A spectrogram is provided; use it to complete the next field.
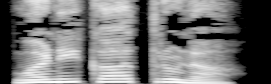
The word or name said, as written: ವಣಿಕಾತೃಣ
